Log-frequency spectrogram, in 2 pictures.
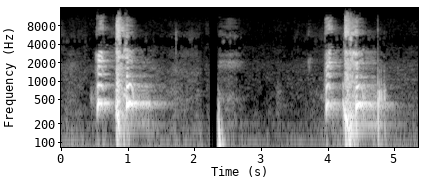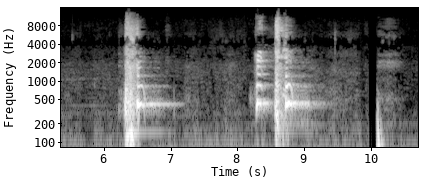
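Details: Woman in a sneezing fit: four sharp sneezes about every two seconds, each followed by a short sniff.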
